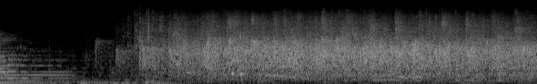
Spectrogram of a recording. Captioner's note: audience applauding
